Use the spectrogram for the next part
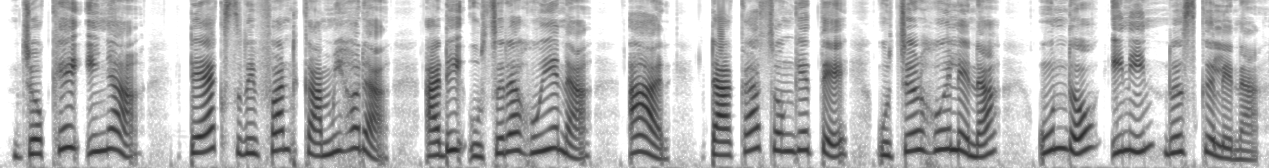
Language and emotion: Santali, happy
